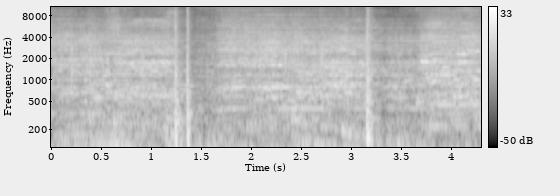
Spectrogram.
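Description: Aerial fireworks bursting: two sharp bangs close together about a second in and a third about three seconds in. Continuous show music plays underneath.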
